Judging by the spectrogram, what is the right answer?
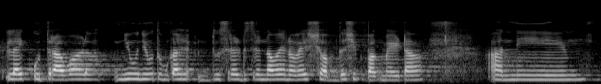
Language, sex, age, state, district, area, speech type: Goan Konkani, female, 18-30, Goa, Murmgao, urban, spontaneous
